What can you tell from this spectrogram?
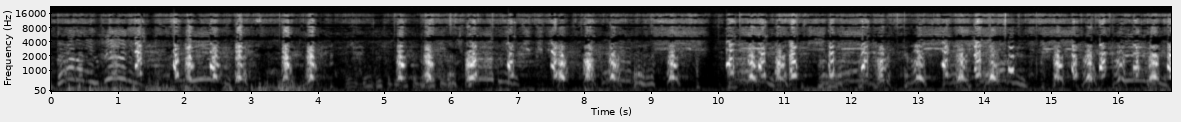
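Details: Dog being trained to hunt tegu lizards, giving quick bursts of sharp, high yelping barks in rapid runs with short pauses between; a man's voice talks over the first few seconds.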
